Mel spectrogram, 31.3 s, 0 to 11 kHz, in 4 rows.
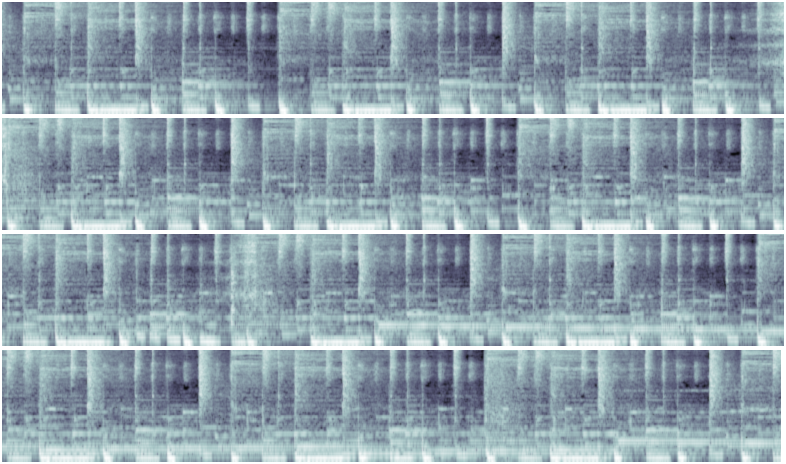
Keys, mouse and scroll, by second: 0.8 ctrl+z, 3.8-4.4 [, 30.3 ctrl+d.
